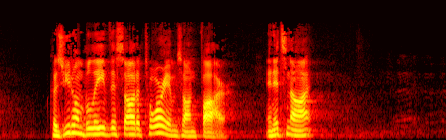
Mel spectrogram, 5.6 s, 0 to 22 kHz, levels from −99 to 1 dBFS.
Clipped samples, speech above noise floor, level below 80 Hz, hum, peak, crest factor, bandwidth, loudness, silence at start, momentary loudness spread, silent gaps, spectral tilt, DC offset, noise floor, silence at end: under 0.1%; 49 dB; -68 dBFS; none; -8 dBFS; 20 dB; 11.5 kHz; -25 LUFS; 0.65 s; 9 LU; none; -5.5 dB/octave; under 0.1%; -73 dBFS; 1.65 s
